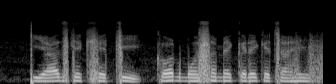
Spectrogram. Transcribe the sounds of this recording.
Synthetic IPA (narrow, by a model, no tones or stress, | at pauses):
pɪjaːd͡ʒkekʰeːt̪ikɔːnmɔːsəmːẽkɐɾeket͡ʃaːɦi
